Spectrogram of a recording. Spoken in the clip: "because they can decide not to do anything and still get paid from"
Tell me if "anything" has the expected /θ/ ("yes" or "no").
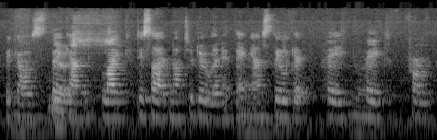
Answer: yes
